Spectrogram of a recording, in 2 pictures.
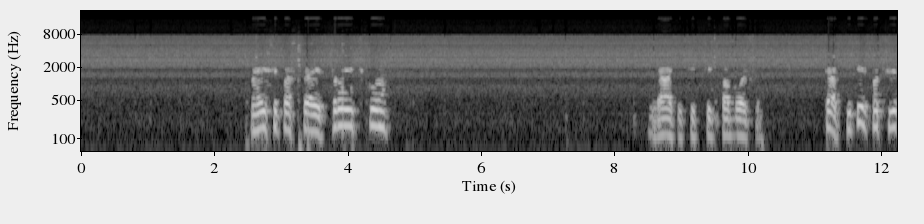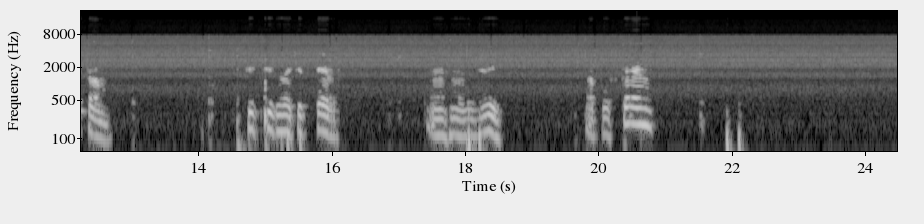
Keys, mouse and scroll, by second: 2.5-4.3 drag, 7.4-9.7 drag, 11.2 click, 13.1-14.3 middle drag, 15.5 r, 16.9 click, 18.2 g, 19.8 click, 20.7 middle click, 21.9 g.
